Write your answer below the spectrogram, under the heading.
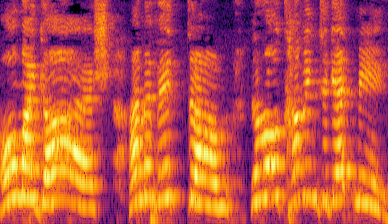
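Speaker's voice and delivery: mock, very high, half-botched frightened victim voice. Acting out a famous person who tells everyone where they are, use a bad put-on victim voice. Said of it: "I can't even do that freaking voice".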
